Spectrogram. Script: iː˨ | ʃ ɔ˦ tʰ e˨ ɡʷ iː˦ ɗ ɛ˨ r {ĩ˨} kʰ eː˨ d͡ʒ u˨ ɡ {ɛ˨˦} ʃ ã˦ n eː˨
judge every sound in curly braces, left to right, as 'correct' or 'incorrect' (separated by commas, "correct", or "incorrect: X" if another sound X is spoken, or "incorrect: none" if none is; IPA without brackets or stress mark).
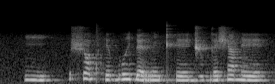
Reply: correct, correct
